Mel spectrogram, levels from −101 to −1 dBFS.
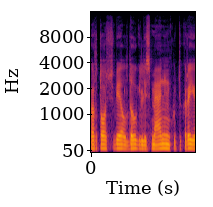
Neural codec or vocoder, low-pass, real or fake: none; 14.4 kHz; real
